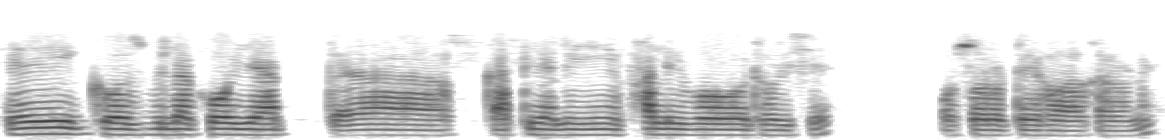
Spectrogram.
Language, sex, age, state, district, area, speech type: Assamese, male, 30-45, Assam, Goalpara, urban, conversation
